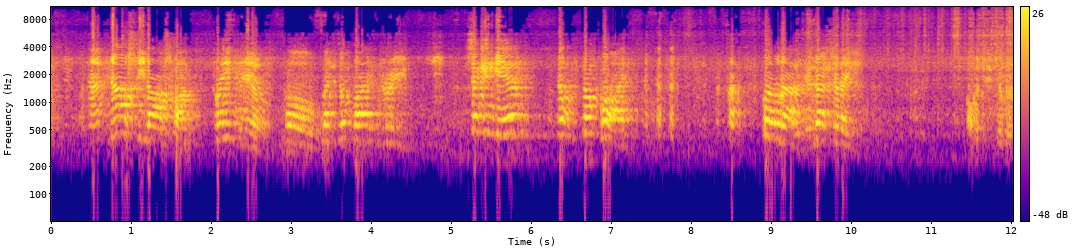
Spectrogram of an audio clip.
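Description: A man talking almost without a break; the words are indistinct.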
